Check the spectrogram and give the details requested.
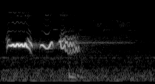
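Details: An Eastern Bluebird (a state bird recording) gives one short, soft warbled phrase of a few mellow, slurred notes at mid-high pitch, lasting under a second.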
